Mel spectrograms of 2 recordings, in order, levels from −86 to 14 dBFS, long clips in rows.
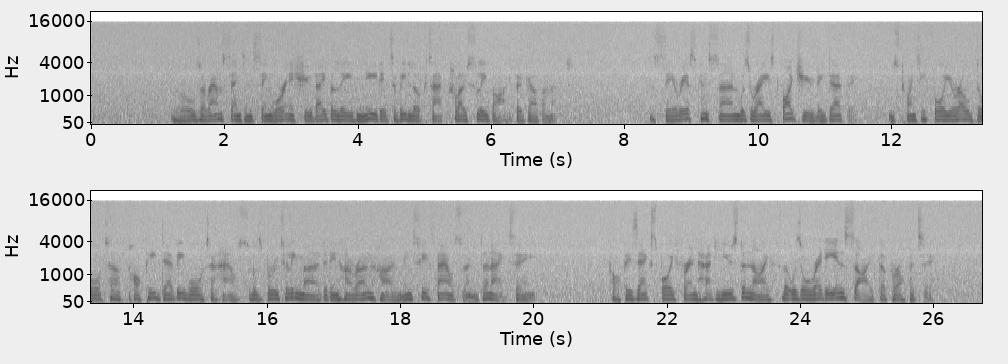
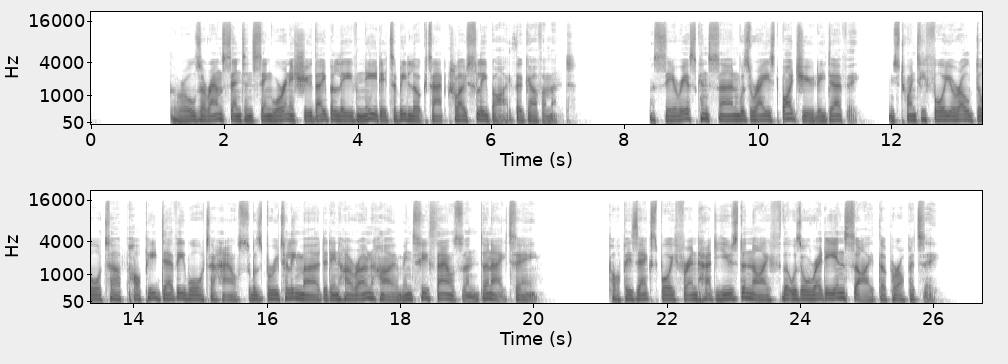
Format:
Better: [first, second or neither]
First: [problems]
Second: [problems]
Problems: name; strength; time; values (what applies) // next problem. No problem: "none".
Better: second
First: hiss; loud; throughout; 4 dB below the speech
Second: none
